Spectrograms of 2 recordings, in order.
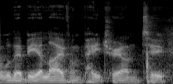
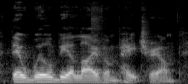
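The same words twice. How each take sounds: First: Said in the usual way. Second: "will" pressed firmly in a reassuring answer; emphatic "will", confirming it; stress on "will". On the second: Real, not acted. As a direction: lean on the word "will".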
